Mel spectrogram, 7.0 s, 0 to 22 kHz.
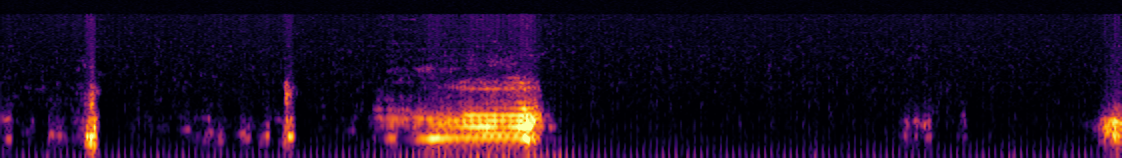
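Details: Red deer stag of the Carpathians, Bucovina, breeding season, late September 2022: a drawn-out, strongly harmonic bellow lasting about a second, swelling and fading, framed by short sharp grunts and clicks before and after.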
